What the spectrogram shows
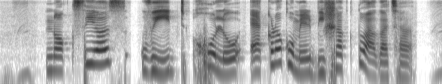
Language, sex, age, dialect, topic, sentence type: Bengali, female, <18, Standard Colloquial, agriculture, statement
